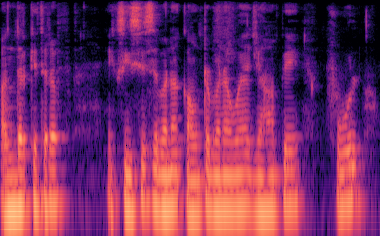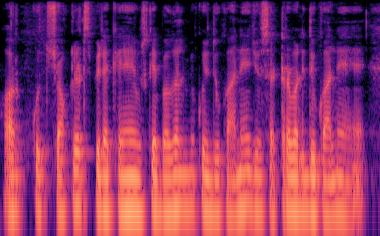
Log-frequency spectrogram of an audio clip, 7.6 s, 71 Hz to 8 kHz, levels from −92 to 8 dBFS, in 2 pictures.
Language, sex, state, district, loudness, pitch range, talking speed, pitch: Hindi, male, Jharkhand, Ranchi, -19 LUFS, 115-125 Hz, 245 wpm, 120 Hz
